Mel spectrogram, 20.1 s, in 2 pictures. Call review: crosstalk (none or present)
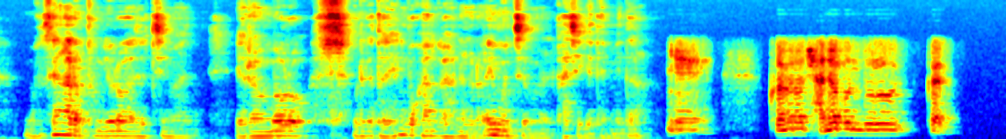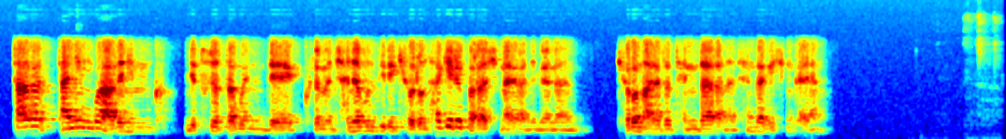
none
